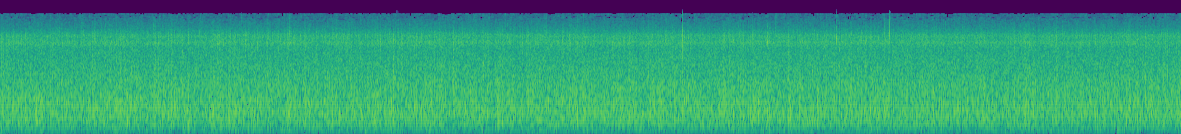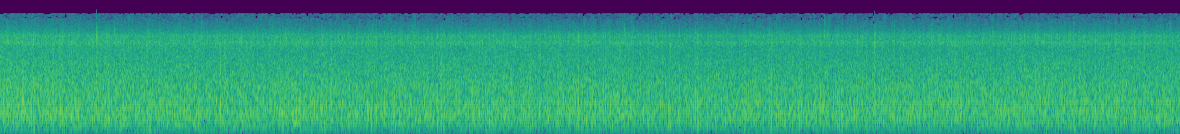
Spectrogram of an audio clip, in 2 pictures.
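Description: Steady rain falling: an even, unbroken hiss with a few faint sharper ticks of single drops.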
